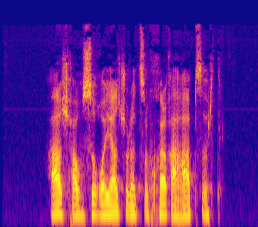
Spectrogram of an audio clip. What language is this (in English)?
Kabardian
